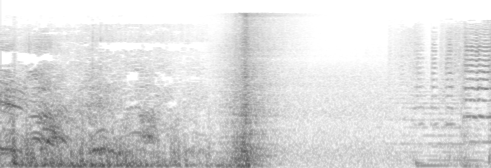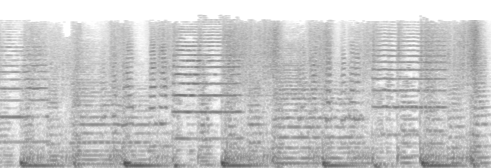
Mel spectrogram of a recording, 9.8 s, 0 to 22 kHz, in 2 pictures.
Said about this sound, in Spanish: Finalmente, el primero de enero de este 2021, en plena crisis por la pandemia del COVID-19, Bolsonaro se lanzó al mar en una playa paulista con la camiseta número 10 del Santos, y los bañistas se aglomeraron a su alrededor y lo vitorearon sin cesar.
